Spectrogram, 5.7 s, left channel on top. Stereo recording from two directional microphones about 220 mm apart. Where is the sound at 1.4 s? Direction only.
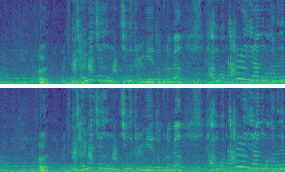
45° right (ahead or behind).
